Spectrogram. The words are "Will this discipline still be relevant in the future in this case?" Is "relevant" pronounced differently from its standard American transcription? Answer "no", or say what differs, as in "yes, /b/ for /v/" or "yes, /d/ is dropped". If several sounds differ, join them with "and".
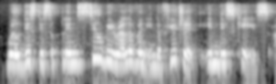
no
